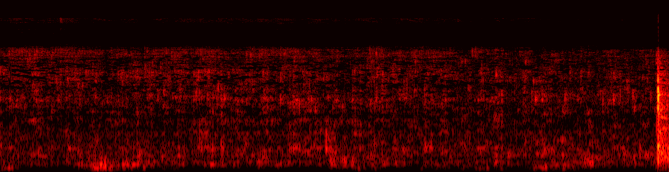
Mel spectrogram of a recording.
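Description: Shallots, green chillies and curry leaves sizzling steadily in plenty of hot coconut oil in a metal pot, with one sharp click near the end.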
